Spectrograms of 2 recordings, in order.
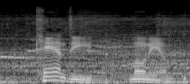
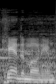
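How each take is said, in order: First: The second syllable is a long 'dee' sound. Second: The second syllable is a short 'duh' sound. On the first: "Emphasis on the Y there, candy" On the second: "I've been saying candemonium, just pandemonium"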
